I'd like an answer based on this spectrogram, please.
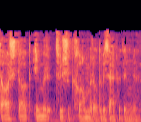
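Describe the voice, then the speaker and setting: A man's ordinary pitch variation comes through noticeable background noise. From Bernese Jura, Switzerland (French-speaking). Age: 70s. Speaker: writer. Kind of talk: interview. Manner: halting.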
